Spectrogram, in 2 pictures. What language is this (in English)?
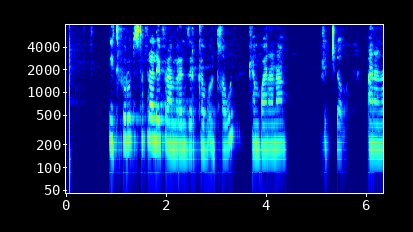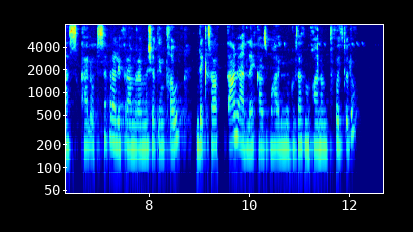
Tigrinya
